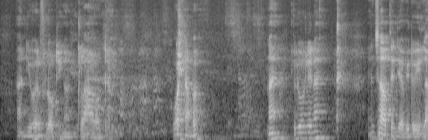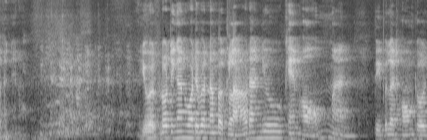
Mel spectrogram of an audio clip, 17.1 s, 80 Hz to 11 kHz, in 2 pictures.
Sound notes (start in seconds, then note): 2.0 laughter; 9.2 laughter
